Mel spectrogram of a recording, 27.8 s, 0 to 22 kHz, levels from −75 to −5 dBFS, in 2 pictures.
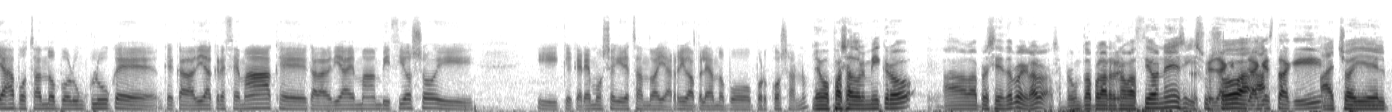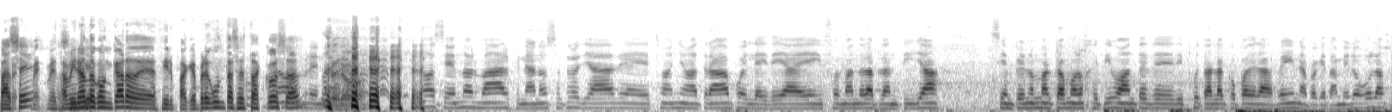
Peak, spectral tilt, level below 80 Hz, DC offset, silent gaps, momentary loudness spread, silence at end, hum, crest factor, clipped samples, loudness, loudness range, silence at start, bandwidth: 0 dBFS; -6.5 dB/octave; -38 dBFS; under 0.1%; none; 17 LU; 0 s; none; 22 dB; under 0.1%; -22 LUFS; 13 LU; 0 s; 12 kHz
